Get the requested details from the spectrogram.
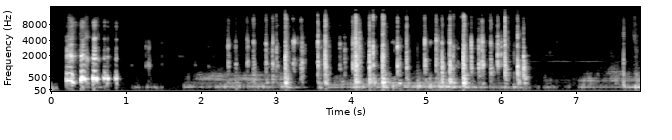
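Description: Rapid, uneven clicking of a computer keyboard being typed on, starting with a few louder taps and then settling into a steady flurry of keystrokes before trailing off.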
